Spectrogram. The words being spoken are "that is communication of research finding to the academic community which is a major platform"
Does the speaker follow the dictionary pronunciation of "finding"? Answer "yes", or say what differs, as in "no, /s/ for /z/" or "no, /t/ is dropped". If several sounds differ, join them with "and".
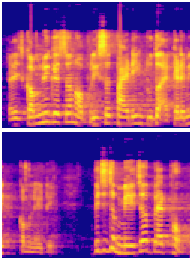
no, /n/ is dropped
